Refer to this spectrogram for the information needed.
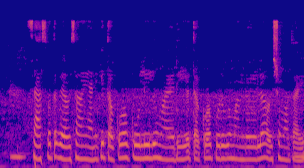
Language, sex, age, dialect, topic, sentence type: Telugu, female, 25-30, Central/Coastal, agriculture, statement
